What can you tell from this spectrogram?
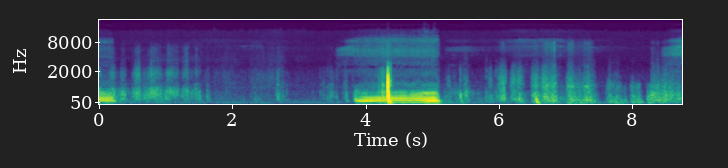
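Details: French bulldog snoring in sleep: snuffly nasal breathing, then one loud, drawn-out rattling snore, then more soft snorts.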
